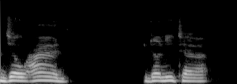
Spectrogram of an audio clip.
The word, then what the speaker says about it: جوعان: So the masculine is what? جوعان and not جوعان. And if you just speak, you can say أنا جوعان.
